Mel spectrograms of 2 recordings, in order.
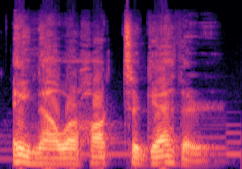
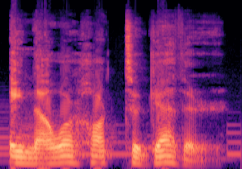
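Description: No difference in how they are said.

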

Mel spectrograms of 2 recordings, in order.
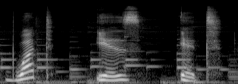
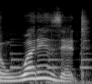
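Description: First: Each word is said separately and clearly. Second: The three words run together into one. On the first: "如果不连读呢" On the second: "如果连读起来呢"

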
